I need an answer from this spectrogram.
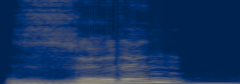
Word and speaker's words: Sören: Sören, I think you pronounce the Ö sound.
